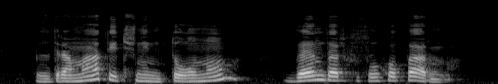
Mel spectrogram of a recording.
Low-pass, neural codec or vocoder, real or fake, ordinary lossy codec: 19.8 kHz; vocoder, 44.1 kHz, 128 mel bands every 512 samples, BigVGAN v2; fake; MP3, 48 kbps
